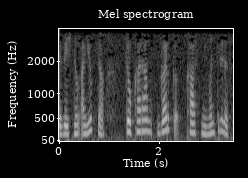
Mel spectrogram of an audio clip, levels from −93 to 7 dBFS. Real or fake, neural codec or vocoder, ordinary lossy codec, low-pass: real; none; none; 3.6 kHz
